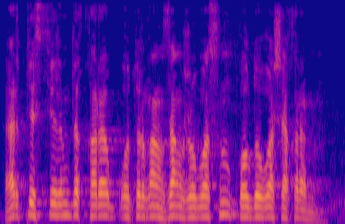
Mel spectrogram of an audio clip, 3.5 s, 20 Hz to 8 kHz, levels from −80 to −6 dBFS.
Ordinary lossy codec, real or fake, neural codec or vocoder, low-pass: none; real; none; none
